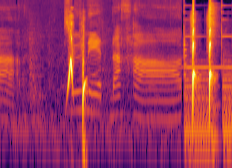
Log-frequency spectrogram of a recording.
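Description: Quick rising 'plop' pop sound effects of the kind added in editing: two in quick succession about two-thirds of a second in, and two more at the very end.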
